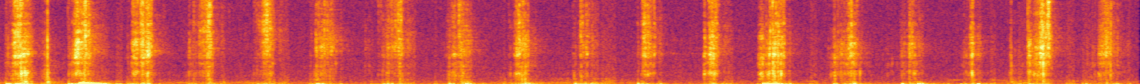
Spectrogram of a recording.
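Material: Latex.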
